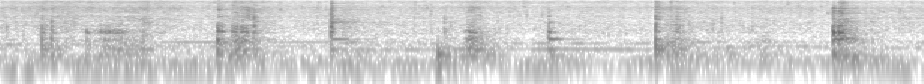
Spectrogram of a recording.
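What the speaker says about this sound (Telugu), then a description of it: "ఇలా పసుపు వేసి కొంచెం ఫ్రై చేసి" Turmeric is stirred and fried in hot tempering oil with green chilli, curry leaves, garlic paste and onions, giving a soft steady sizzle broken by several sharp spoon scrapes against the pan, close up and without speech.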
